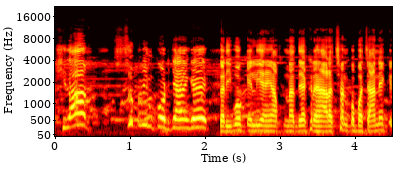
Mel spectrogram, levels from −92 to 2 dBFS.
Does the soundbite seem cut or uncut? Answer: cut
